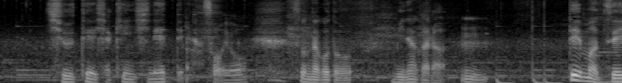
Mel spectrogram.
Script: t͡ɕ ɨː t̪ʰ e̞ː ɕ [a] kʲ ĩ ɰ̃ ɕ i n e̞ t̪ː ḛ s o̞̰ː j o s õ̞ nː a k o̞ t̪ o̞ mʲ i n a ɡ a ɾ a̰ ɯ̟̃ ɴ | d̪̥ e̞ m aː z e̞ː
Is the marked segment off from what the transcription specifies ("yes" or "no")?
no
